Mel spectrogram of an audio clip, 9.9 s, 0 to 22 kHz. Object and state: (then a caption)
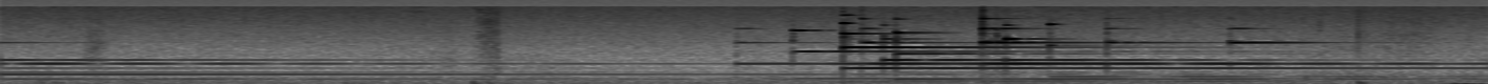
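Bamboo koshi wind chime. A medium-sized bamboo koshi wind chime, a hollow bamboo tube hung from a cord held in one hand, is shaken so the rods inside ring against each other. Soft, sustained tones linger at first, then a cluster of bright, overlapping chime notes centered near 2.7 kHz rings out about halfway through. The notes decay slowly, leaving a shimmering ring.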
